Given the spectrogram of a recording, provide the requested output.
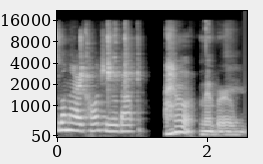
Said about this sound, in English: Sorry if you hear tinking. It's my it's my metal straw inside my white claw can.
